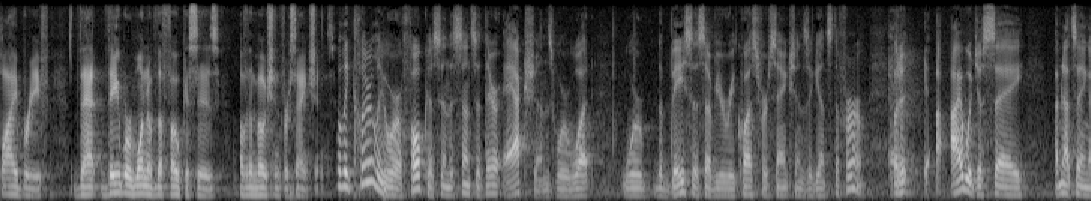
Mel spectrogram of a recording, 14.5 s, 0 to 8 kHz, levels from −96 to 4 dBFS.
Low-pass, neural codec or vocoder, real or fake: 7.2 kHz; none; real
